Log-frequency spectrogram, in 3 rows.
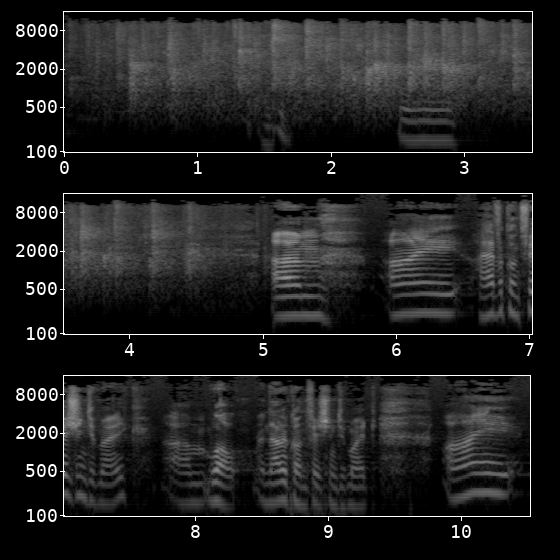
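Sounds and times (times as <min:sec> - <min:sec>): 
crowd cheering: 0:00.0 - 0:05.0
audience applause: 0:00.0 - 0:05.5
speech: 0:01.5 - 0:01.9, 0:02.5 - 0:03.1, 0:05.0 - 0:10.5.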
